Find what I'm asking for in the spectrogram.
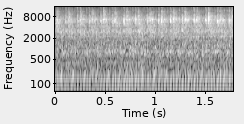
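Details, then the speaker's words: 1969 VW Beetle revived after 25+ years, running after the forgotten distributor rotor was installed: steady, even low throb with no misses or knocks, smooth healthy idle, running like it was fired up yesterday. "That is running like it was fired up yesterday. I'd move that bug. That's unreal, starts right up. So good."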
